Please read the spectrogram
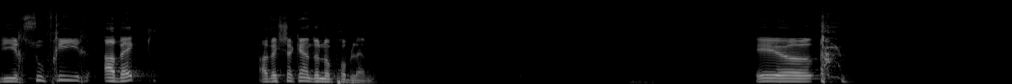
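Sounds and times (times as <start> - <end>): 
speech: 0.0 - 1.6, 2.6 - 3.8, 7.6 - 8.5
single harsh loud cough: 8.2 - 8.6.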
